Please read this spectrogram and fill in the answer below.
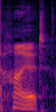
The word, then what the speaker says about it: Hyatt: Yeah, Hyatt.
